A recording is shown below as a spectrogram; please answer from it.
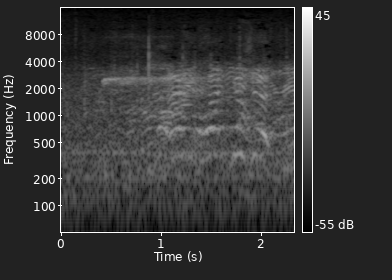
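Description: A short, steady umpire's whistle blast about half a second in, followed by high-pitched shouting from players and spectators on the football ground.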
